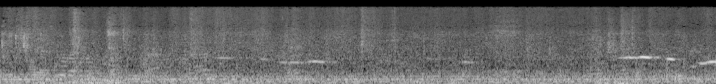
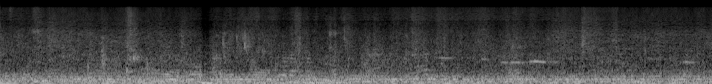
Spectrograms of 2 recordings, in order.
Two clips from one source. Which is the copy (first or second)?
second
